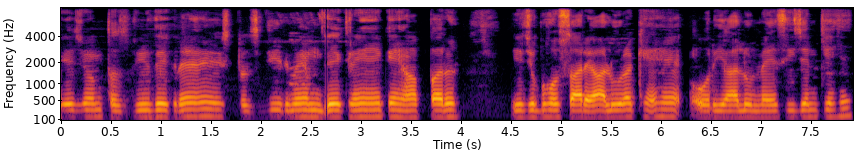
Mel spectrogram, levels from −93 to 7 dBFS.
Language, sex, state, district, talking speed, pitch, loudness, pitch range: Hindi, male, Uttar Pradesh, Jyotiba Phule Nagar, 235 wpm, 135 Hz, -17 LUFS, 130-140 Hz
